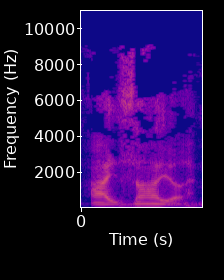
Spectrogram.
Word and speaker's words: Isaiah: That's pronounced Isaiah, not Isaiah.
